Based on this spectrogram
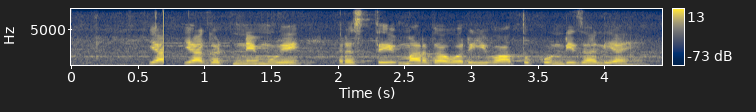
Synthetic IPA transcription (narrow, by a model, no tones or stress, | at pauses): jajaɡʱəʈnemuɭe | ɾəst̪emaɾɡaʋəɾɦiːʋaɦt̪uːkoɳɖiːd͡zʱaliːaɦe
